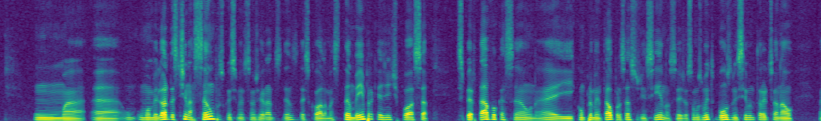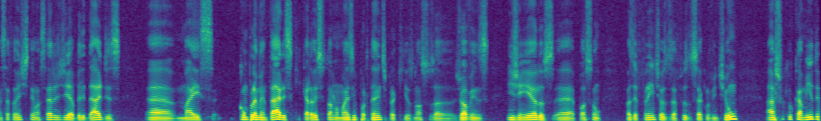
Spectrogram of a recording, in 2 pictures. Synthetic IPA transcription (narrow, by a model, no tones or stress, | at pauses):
ũmɐɛũũmɐmeʎɔɾd̪est͡ʃinasɐ̃w̃pɾʊskõɲ̃esimẽt̪ʊ̥sɐ̃w̃ʒeɾad̪ʊzd̪ẽnt̪ɾʊd̪ɐiskɔlɐmɐst̪ɐ̃mbẽj̃pɾɐkɪɐʒẽnt͡ʃɪ̥pɔsɐ | d͡ʒɪspeɾt̪aɾɐvokasɐ̃w̃nɛɪkõmplemẽnt̪aɾʊpɾosɛsʊd͡ʒɪẽsĩnʊowseʒɐsõmʊzmũj̃t̪ʊbõznʊẽsĩnʊt̪ɾad͡ʒisionaw | mɐsɛɾt̪ɐmẽnt͡ʃɪtẽj̃ũmɐsɛɾɪɪd͡ʒɪabilid̪ad͡ʒɪs | ɛmajs | kõmplemẽnt̪aɾɪskɪ̥kad̪ɐvejsɪ̥t̪ɔɾnɐ̃w̃majzĩpoɾt̪ɐ̃nt͡ʃɪ̥spɾɐkʰɪʊznɔsʊzʒɔvẽj̃z | ĩʒẽɲeɾʊsɛpɔsɐ̃w̃ | fazeɾfɾẽnt͡ʃɪawzd̪ezafiʊzd̪ʊsɛkʊlʊvĩnt͡ʃɪũ | aʃʊkɪʊkamĩɲ̃ʊd̪ɐ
